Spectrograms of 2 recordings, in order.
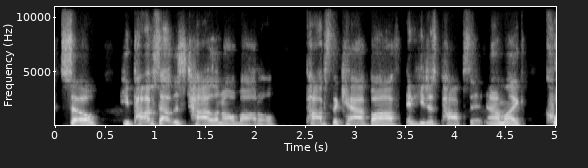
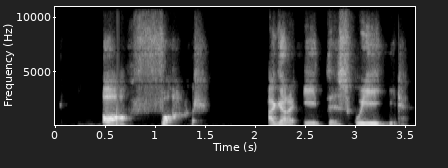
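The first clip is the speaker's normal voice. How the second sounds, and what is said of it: Imitates another person's voice. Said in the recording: “I'm going to do my best Ian impression. I promise this is like spot on.”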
